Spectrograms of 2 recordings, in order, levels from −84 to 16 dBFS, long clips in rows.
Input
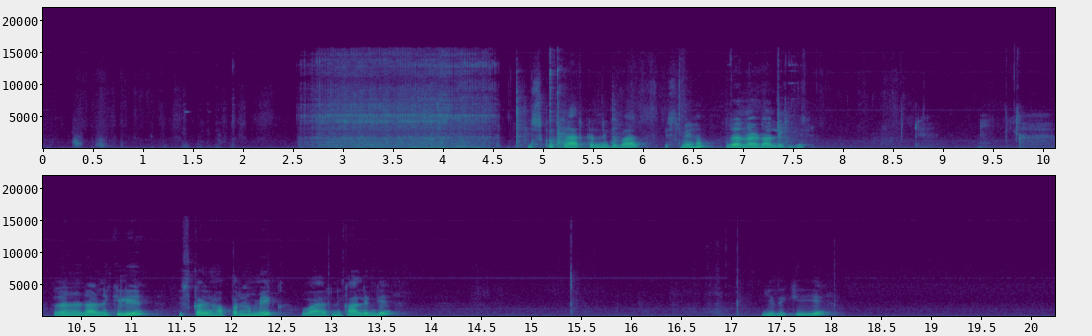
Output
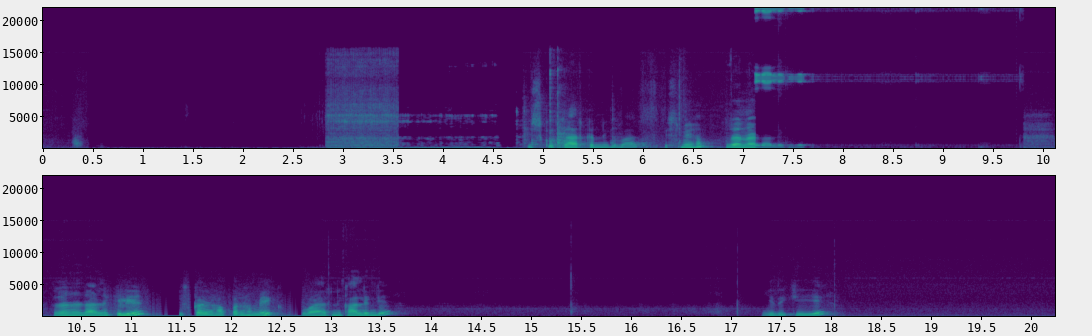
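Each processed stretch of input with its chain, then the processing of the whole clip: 0.46–2.83 passive tone stack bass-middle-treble 10-0-1 + comb 2.8 ms, depth 53% + Doppler distortion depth 0.7 ms
3.55–4.8 spectral contrast raised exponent 2.6 + fixed phaser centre 1700 Hz, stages 8 + compressor 3:1, threshold -50 dBFS
5.49–6.39 bell 310 Hz +7 dB 2.6 oct + compressor, threshold -34 dBFS + crackle 470/s -58 dBFS
7.12–9.81 double band-pass 340 Hz, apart 1.1 oct + careless resampling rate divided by 4×, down filtered, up zero stuff
10.72–12.9 level-crossing sampler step -45.5 dBFS + LPF 3100 Hz + doubler 14 ms -8 dB
13.49–17.39 HPF 580 Hz 6 dB/oct + resonant high shelf 1700 Hz -7.5 dB, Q 1.5
whole clip: dry

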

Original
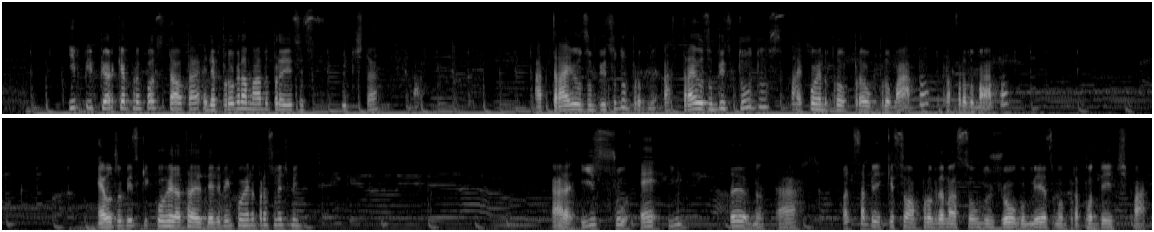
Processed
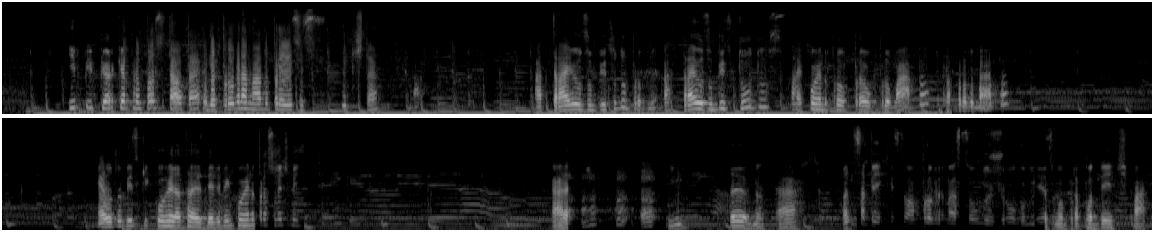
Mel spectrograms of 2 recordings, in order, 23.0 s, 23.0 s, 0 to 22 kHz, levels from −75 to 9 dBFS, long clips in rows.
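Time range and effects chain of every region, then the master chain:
1.21–3.72 high shelf 2500 Hz +9.5 dB + Doppler distortion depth 0.43 ms
5.95–6.83 LPF 8900 Hz 24 dB/oct + notch 2000 Hz, Q 25
9.49–12.7 tilt -2 dB/oct + tube stage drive 17 dB, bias 0.65 + HPF 180 Hz 24 dB/oct
14.02–14.52 HPF 710 Hz + resonant high shelf 3100 Hz +7 dB, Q 1.5
17.15–18.14 half-waves squared off + vowel filter a + bell 1100 Hz -3 dB 1.7 oct
20.04–21.93 HPF 1000 Hz + high shelf 6000 Hz +11 dB + auto swell 0.243 s
whole clip: dry

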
